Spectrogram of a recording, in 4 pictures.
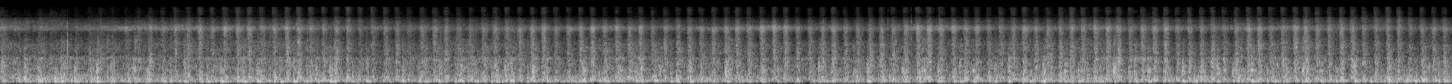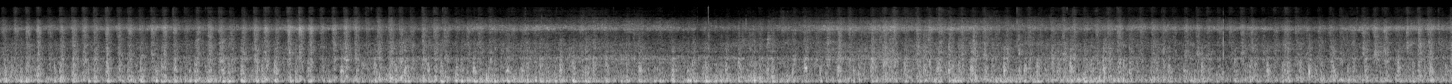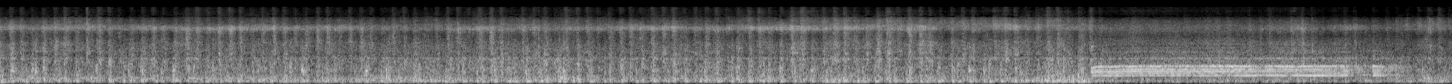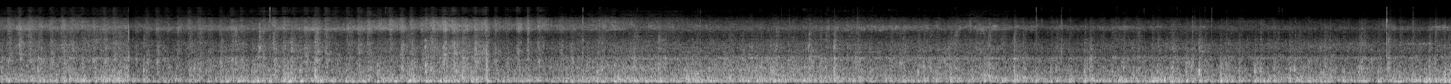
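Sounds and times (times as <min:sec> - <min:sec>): train rushing noise: 0:00.0 - 0:58.0.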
